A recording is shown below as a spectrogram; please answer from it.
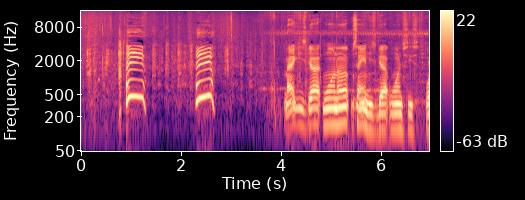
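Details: Beagle pups of four months, worked in the wild in 2013: two high clear arching yelps, then a lower, rougher chorus of overlapping bays from several dogs.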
